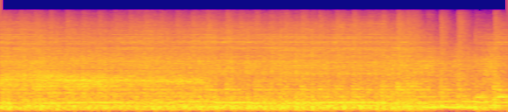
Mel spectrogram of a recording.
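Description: Raw punk band playing live: distorted electric guitar and drum kit, loud and continuous, with a brighter sustained tone over the first couple of seconds.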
